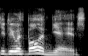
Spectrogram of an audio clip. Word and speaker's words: bolognese: Of course, in English or American, you normally say it bolognese. Bolognese, but the typical Italian pronunciation is quite different. In fact, in Italian, they say bolognese.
